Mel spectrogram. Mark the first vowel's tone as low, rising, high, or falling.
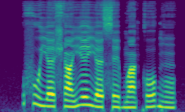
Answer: falling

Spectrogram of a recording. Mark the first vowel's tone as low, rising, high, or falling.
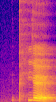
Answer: falling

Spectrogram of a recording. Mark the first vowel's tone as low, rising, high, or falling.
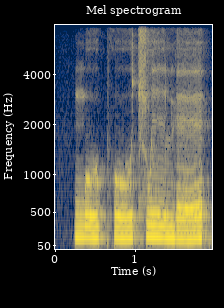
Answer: rising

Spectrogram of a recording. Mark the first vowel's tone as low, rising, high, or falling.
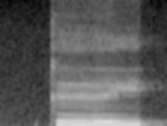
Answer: low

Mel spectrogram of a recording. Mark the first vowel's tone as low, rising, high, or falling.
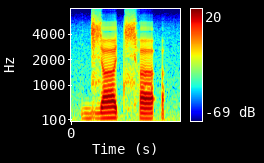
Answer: high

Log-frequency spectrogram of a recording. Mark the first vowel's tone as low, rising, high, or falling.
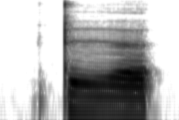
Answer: low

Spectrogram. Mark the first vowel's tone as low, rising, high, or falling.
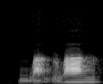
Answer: low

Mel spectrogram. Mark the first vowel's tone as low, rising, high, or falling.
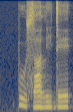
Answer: falling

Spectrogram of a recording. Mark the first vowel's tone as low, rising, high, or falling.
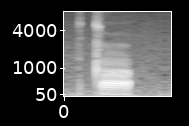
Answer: low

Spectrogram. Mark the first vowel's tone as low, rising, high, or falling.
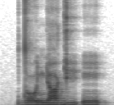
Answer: low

